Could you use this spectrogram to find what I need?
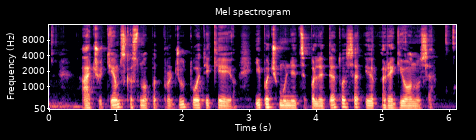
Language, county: Lithuanian, Šiauliai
